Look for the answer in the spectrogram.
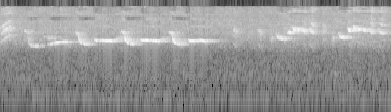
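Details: Lively song of the tieumi, or wambi mini, full of varied phrases: smooth, rolling whistled notes swooping up and down in a steady chain, then higher, thinner twittering toward the end, against a faint hum.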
